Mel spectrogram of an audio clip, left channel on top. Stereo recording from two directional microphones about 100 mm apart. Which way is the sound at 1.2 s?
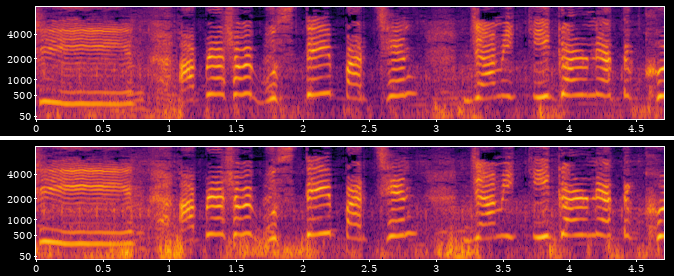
20° left (ahead or behind).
